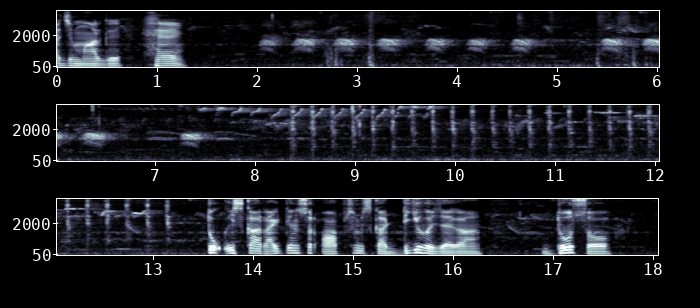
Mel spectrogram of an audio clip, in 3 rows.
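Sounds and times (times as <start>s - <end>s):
high bird chirps: 0.0s - 18.0s
birds cawing: 1.9s - 18.0s
fast even ticking: 8.3s - 13.3s.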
